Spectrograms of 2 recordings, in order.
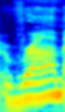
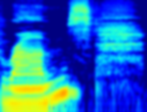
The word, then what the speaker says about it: rhum: So the French, it still sounds like rum, but it's spelled RHUM. Ugh, of course. Of course. And rum agricole uses the fresh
